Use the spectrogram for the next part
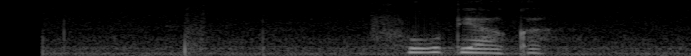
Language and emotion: Russian, neutral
